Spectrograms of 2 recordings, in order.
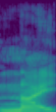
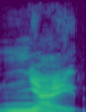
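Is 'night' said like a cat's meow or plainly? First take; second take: plain; meow-like. First: The word sounds like ordinary night. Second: The word starts with a meow-like nya sound. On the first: "Not night" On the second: "like a meow"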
